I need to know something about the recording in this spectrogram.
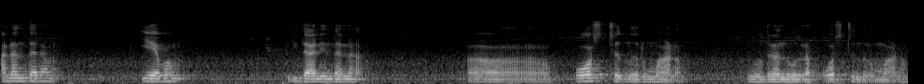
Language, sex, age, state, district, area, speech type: Sanskrit, male, 45-60, Kerala, Thrissur, urban, spontaneous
